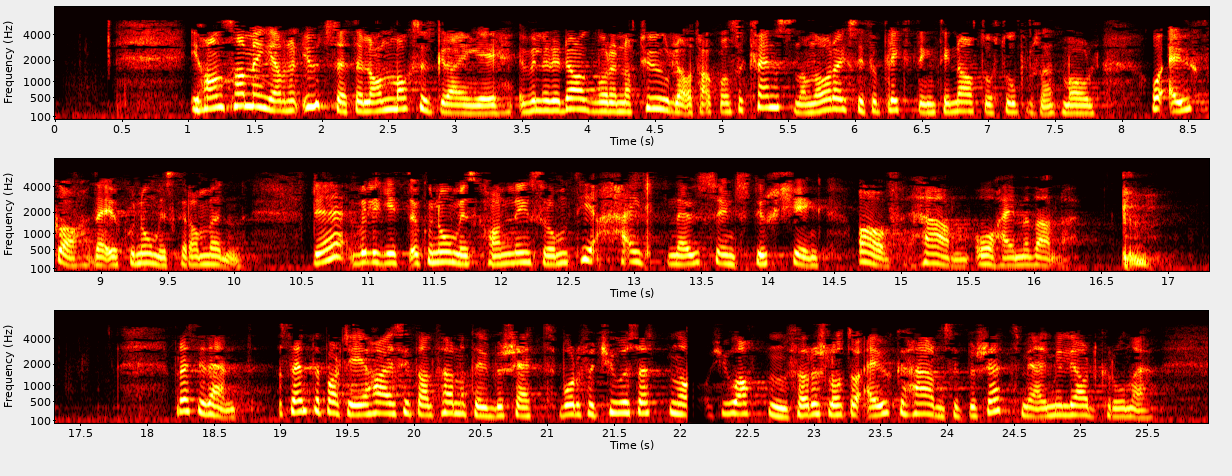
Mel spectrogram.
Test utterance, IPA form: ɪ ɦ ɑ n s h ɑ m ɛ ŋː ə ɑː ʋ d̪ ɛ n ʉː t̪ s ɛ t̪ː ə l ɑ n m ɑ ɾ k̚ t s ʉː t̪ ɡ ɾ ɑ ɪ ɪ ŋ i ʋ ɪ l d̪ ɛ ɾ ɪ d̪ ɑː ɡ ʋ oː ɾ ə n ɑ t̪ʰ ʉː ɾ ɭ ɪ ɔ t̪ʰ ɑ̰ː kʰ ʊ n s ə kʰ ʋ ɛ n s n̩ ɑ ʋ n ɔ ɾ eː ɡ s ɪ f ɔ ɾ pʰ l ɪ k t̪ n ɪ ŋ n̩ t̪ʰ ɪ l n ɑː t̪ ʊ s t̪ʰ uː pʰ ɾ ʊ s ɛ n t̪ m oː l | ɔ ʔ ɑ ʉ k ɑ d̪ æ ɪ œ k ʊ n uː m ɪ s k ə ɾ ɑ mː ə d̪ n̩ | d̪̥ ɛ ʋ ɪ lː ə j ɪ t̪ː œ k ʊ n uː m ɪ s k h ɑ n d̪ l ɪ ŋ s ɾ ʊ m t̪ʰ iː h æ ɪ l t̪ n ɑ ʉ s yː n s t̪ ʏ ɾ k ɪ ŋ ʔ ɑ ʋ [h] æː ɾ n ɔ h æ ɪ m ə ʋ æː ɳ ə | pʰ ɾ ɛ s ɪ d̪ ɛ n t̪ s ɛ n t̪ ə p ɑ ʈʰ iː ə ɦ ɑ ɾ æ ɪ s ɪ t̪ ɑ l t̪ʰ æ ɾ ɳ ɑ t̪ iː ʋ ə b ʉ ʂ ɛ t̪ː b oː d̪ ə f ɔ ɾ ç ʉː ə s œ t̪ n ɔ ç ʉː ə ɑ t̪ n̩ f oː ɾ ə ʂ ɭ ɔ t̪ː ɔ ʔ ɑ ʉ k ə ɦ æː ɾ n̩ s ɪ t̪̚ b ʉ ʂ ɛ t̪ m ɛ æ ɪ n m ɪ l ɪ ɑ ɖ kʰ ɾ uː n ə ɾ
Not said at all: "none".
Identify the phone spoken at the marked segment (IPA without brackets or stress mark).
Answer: h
